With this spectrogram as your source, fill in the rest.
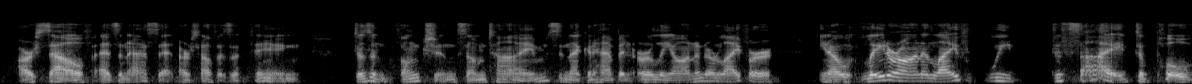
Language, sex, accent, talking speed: English, male, American, 155 wpm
